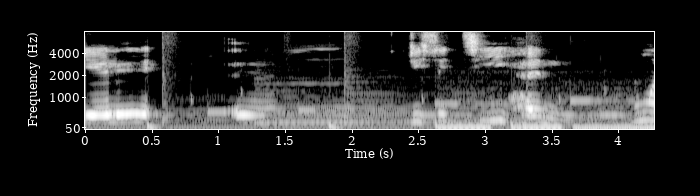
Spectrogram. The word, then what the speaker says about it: ziehen: Nós usamos elas nas seguintes palavras: ziehen, ziehen. Percebam como eu estou pronunciando essa palavra. Ziehen. Eu não estou pronunciando o H aqui. Ziehen. Apenas o I.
